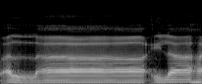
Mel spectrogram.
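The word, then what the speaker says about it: أَنْ لَا إِلَٰهَ: টান হবে এক আলিফ এই তিনটা হাইপেন দেওয়া আছে তার মানে হলো তিন আলিফ টান হবে এই যে আশহাদু আল্লা ইলাহা এখানে তিন আলিফ টানতে হবে আশহাদু আল্লা তে তো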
